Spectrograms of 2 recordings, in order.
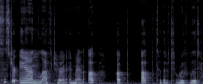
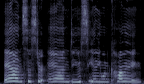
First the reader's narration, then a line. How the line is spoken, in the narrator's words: the unhappy Fatima cried up to her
